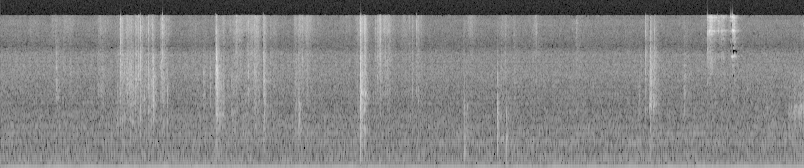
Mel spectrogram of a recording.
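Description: Scattered light clicks and taps of small items and cardboard packaging being handled on a desk, the sharpest about five seconds in, over a steady low hum.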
